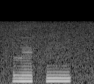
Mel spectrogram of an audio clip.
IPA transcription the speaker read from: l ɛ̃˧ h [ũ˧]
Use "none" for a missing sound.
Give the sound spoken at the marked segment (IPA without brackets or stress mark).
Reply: ũ˧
